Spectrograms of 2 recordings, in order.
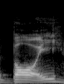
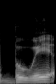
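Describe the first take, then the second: First: Put-on "boy" as the British way of saying buoy; "boy" with a single oy sound; one-syllable buoy. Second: "buoy" said as "boo-ee"; "buoy" with an oo then ee; two-syllable buoy. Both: Shown as a demonstration. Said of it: "however you want to pronounce it".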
